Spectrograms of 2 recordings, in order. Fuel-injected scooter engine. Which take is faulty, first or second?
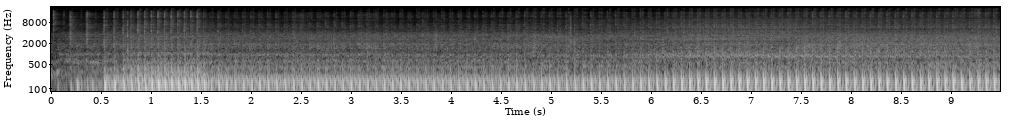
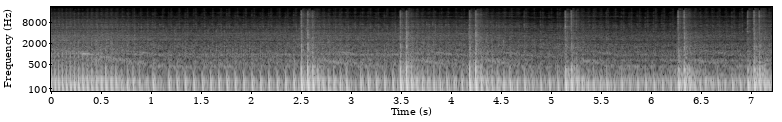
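first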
